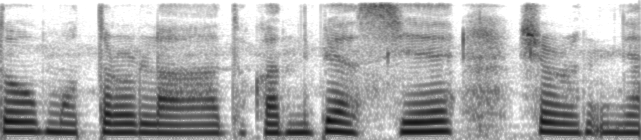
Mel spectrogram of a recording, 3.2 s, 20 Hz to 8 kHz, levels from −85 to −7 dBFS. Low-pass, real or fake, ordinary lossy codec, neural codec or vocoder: 7.2 kHz; real; none; none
